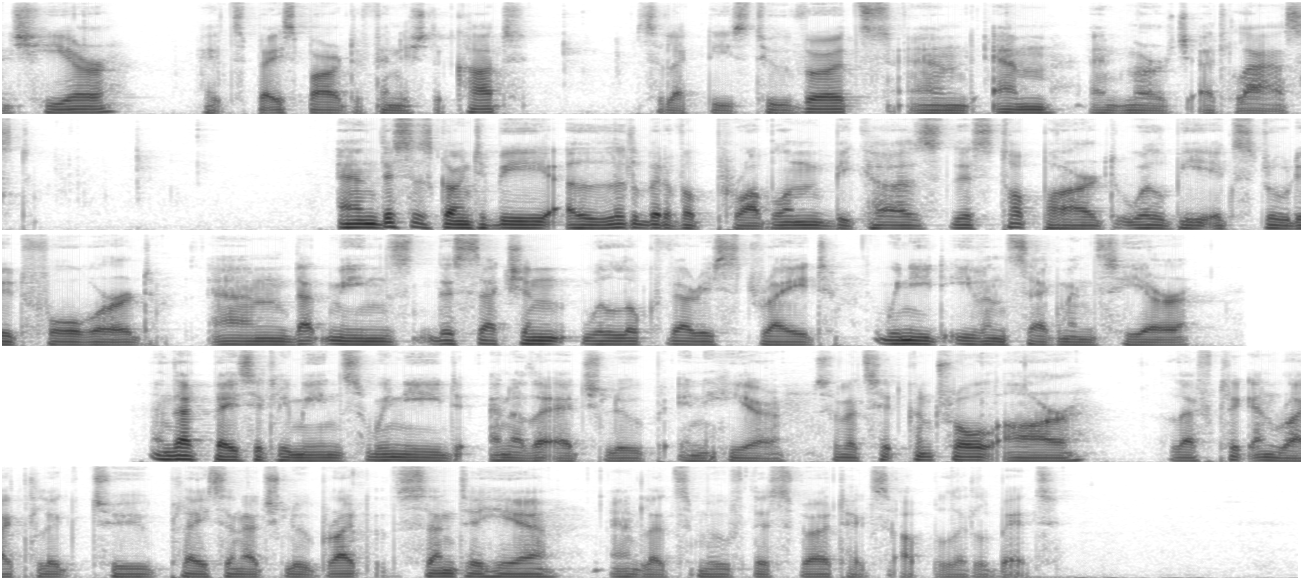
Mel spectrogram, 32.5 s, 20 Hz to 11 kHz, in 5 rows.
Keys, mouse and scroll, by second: 0.8 space, 2.5 click, 3.4 shift+click, 4.8 m, 5.7 click, 6.5 scroll down 5, 7.4 shift+middle click, 9.8-10.3 scroll up 1, 10.3 scroll down 1, 19.3 shift+middle click, 20.1-22.1 scroll up 2, 24.2 ctrl+r, 25.2 click, 25.5 right click, 27.4-28.6 scroll up 3, 28.6 click, 30.0-31.4 drag.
